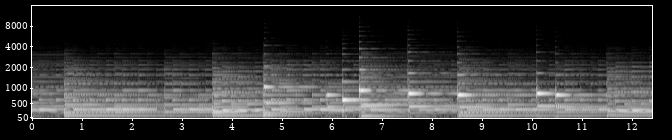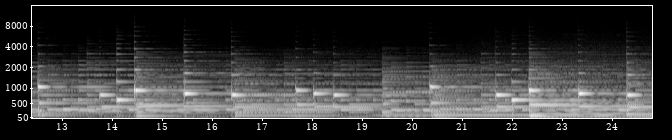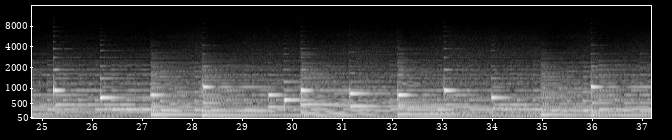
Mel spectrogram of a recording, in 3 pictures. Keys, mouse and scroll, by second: 0.7-5.0 drag, 5.0 space, 5.2 ctrl+click, 6.3 a, 7.1-9.4 drag, 9.4 v, 9.9 click, 10.9 space, 11.0 click, 11.3 space, 14.1 click, 18.1 i, 18.9 click, 20.9 Down, 21.2 Return, 22.8 v, 23.4 click, 30.6 click, 32.0 shift+Up, 33.2-37.1 drag.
